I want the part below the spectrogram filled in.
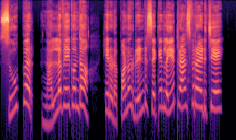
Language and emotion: Tamil, surprised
